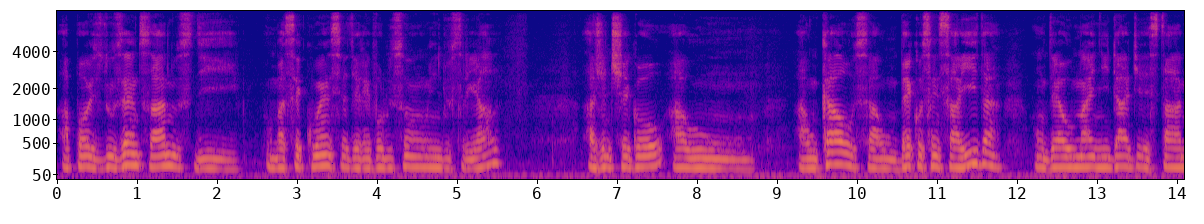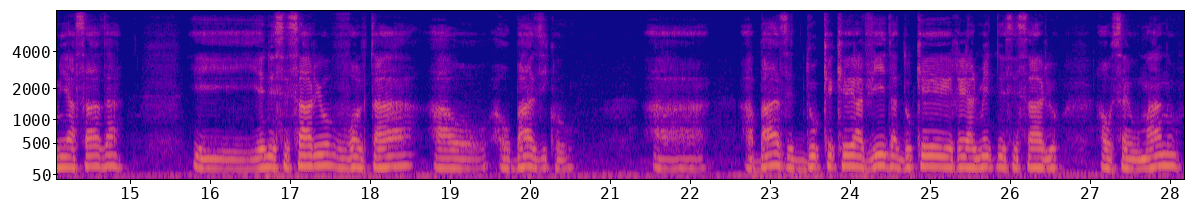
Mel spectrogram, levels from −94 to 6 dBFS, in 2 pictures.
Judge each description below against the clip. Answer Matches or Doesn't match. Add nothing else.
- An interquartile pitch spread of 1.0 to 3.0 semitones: Matches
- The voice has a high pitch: Doesn't match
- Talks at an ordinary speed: Doesn't match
